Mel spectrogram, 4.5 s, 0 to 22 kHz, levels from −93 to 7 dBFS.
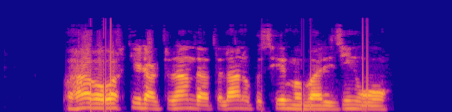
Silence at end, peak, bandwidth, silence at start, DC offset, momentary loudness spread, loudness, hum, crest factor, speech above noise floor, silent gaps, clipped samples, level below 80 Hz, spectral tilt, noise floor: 0.7 s; 0 dBFS; 11 kHz; 0.65 s; under 0.1%; 9 LU; -14 LUFS; none; 16 dB; over 76 dB; none; under 0.1%; -56 dBFS; -6 dB/octave; under -90 dBFS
